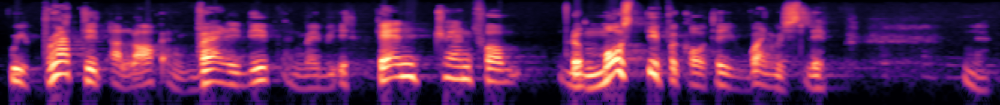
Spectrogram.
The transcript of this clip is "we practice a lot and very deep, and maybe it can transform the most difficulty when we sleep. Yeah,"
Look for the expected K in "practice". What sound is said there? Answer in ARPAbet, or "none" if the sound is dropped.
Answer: none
